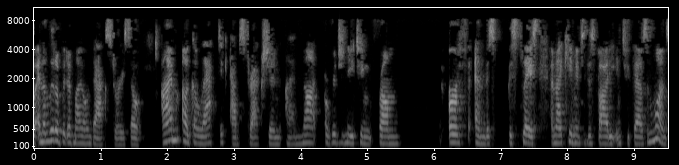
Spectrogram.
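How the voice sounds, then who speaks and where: A woman's voice: lowish voice, slightly rough, dry recording. A woman speaking as a talk show guest, explaining her ideas in an earnest, conversational way.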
